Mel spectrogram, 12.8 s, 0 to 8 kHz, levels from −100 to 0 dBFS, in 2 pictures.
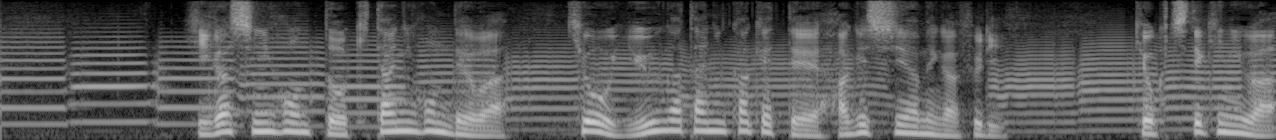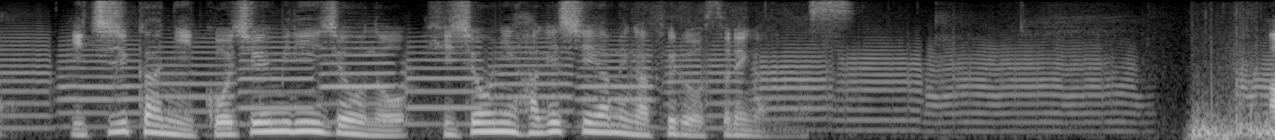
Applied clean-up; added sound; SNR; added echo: none; Trumpet; 10 dB; none.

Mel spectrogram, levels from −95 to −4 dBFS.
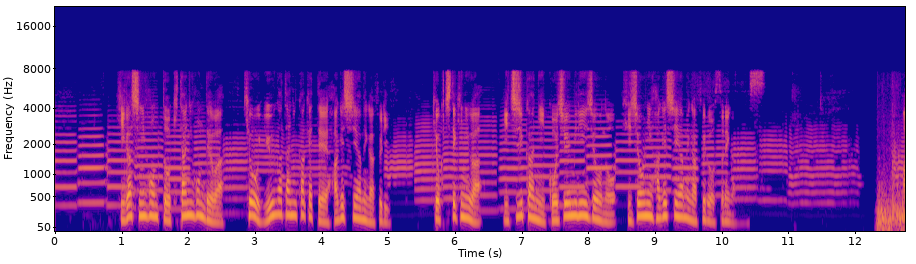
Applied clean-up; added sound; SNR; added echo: classical method spectral subtraction.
